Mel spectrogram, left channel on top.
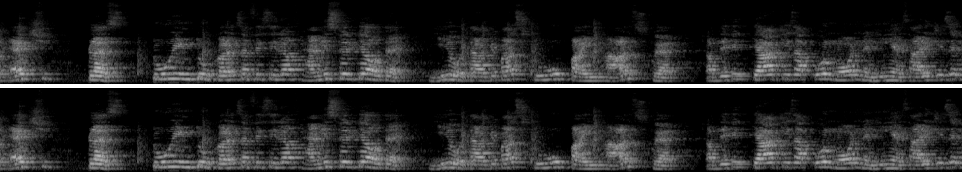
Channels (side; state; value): both; identical; correlation 1.00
